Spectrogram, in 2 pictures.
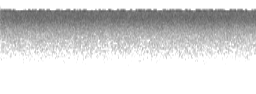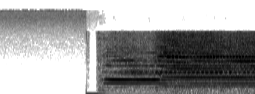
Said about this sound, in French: C'est le train, monsieur. Oui, c'est le train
